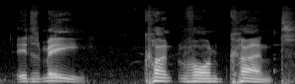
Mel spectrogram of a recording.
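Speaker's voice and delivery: slow put-on Australian vampire character voice. Introducing a put-on character to the others: Australian vampire voice. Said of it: "the Australian vampire".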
